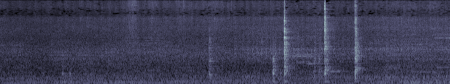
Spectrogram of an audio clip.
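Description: T-handle wrench tightening the nuts on a fuel gauge sender plate in a steel motorcycle fuel tank. It gives a handful of sharp metallic clicks, bunched from about three to five and a half seconds in, over a steady low background rumble.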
